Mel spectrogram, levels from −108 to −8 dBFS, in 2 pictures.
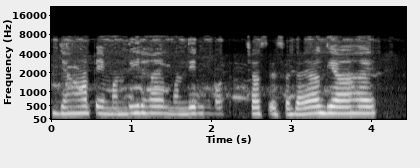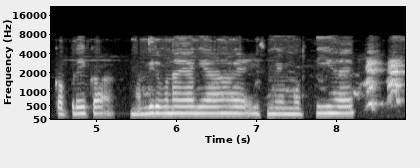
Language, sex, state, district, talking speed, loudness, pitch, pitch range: Hindi, female, Bihar, Purnia, 140 wpm, -25 LUFS, 230 Hz, 215-235 Hz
